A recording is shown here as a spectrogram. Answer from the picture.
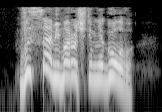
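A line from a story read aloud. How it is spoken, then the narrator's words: Desperate defiant shout. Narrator (Russian): Ежики крикнул это с дерзостью отчаяния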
